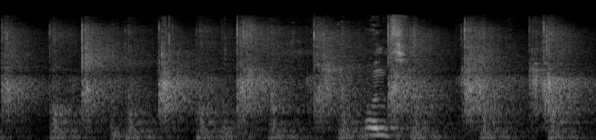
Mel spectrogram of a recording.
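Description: Brief applause from a small group in a large, echoing chamber: even, sharp beats about three a second that carry on under the speaker's next word.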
